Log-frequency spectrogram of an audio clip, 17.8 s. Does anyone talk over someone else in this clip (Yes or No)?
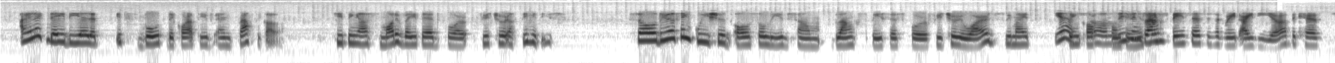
Yes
